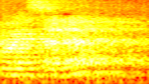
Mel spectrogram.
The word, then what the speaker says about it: Wayzata: I'm from Wayzata. Where? Wayzata. Wayzata? Mm-hmm. Wayzata. Wayzata? Yes, What? that's how you pronounce it.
